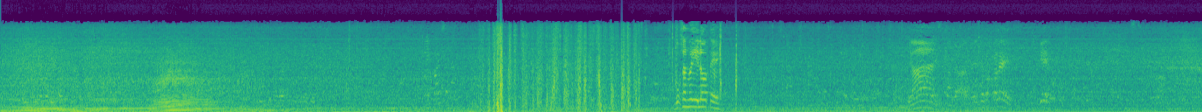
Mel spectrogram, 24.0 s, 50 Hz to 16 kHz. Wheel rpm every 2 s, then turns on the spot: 0, 0, 0, 0, 0, 0, 0, 0, 0, 0, 0, 0.
none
